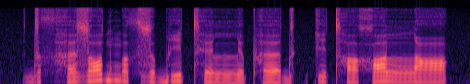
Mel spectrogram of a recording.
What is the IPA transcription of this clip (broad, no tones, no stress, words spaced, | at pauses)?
dʌθhɜzɔd ŋɔθzʊbi tʰɪlːɪpʰɜd | kitʰɒxɒ lːɑ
